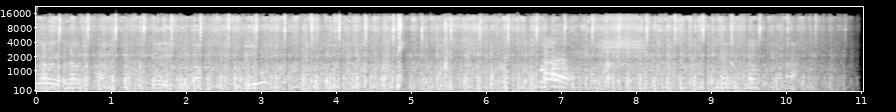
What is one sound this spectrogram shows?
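An old stationary engine chugs and knocks rapidly and steadily.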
